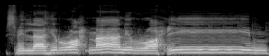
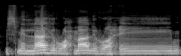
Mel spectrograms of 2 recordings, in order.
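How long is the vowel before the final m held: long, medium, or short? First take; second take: medium; short. First: The vowel before the final m is held moderately. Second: The vowel before the final m is held briefly. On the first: "তাওয়াসুত, দুই আলিফ" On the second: "কসর, এক আলিফ করে থামবো"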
